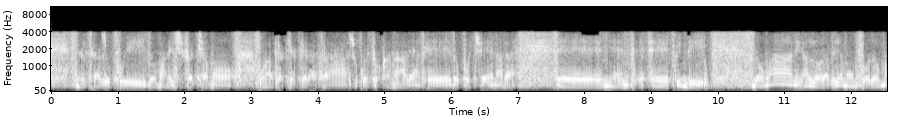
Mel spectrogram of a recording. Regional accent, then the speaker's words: Bonorva, Sardinia, Italy; now in Sassari, Italy; da ragazzo non vivevo a Sassari allora, no? E io vengo da Bonorva, quindi là avevamo la vigna, per cui da ragazzino aiutavo

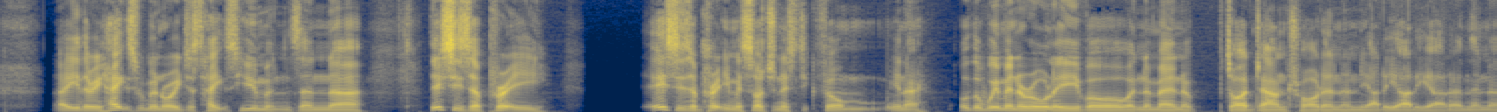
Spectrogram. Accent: California, United States; I'm from California.

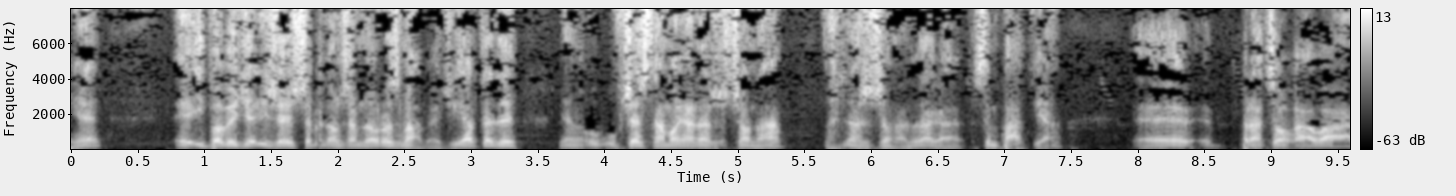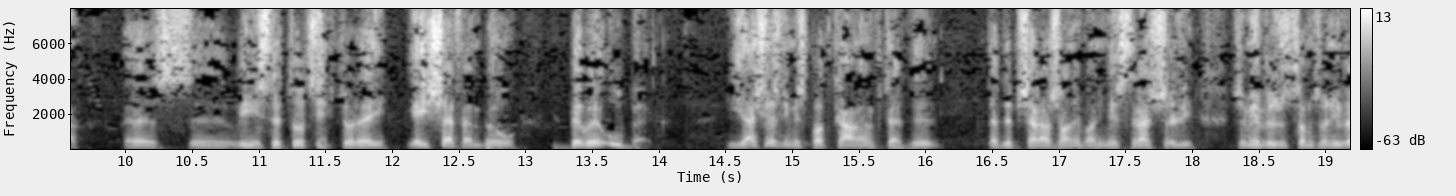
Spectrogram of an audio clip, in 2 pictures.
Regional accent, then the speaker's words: Lesser Poland, Poland; born there; urodziłem się na granicy z Zakopanem

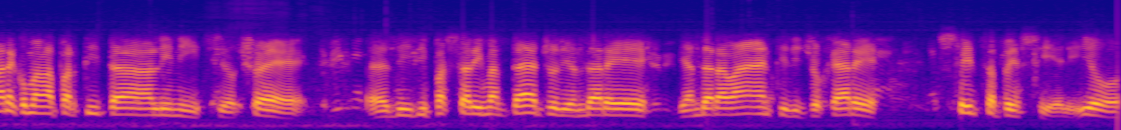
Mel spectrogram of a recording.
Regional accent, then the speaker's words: Liguria, Italy; visto che io sono ligure

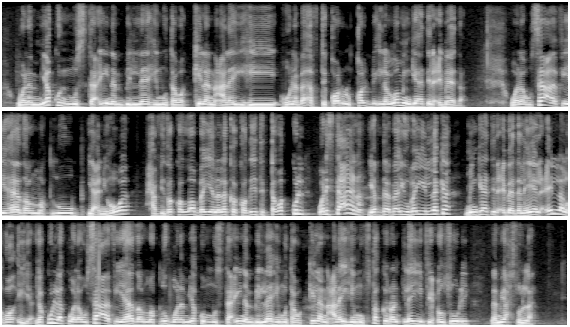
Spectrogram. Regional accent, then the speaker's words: Egypt; accent: Egyptian; دايما كلمة بقى هذه تأتي على لساني سبحان الله كمصري. اللهجة المصرية تغلب.

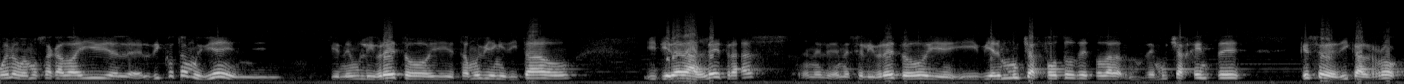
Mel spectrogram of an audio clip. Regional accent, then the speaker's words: Seville, Andalusia, Spain; born there; uno ha nacido en España, Sevilla, el sur, Andalucía, y hablo castellano, y canto en castellano

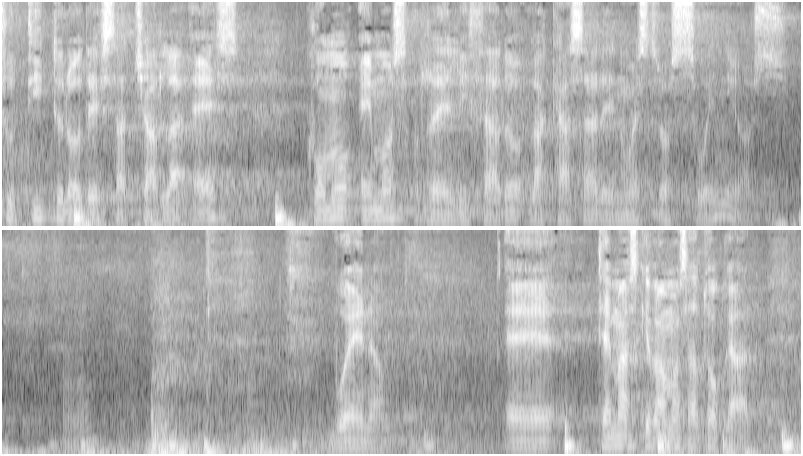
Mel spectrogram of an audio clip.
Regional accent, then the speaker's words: England, United Kingdom; accent: English; Spanish is a second language; Espero que entre mi acento inglés y el resfriado que tengo me podáis entender.

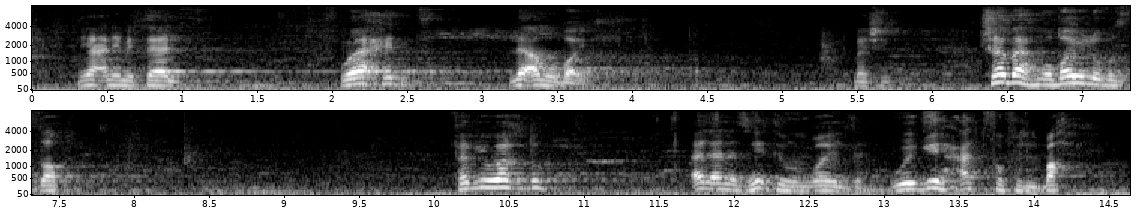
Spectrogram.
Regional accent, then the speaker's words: Egypt; فاحنا كمصريين اخلاقنا كريمه شويه، وايديهم ايدينا يعني بحبحه شويه

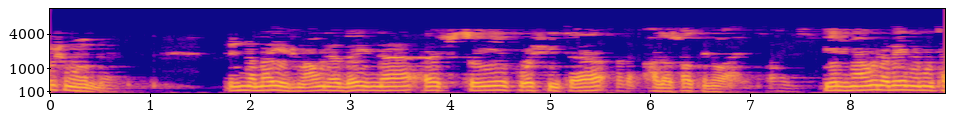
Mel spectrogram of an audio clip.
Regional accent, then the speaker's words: Syria; كما يقولون أيضا عندنا في سوريا بصوت أحمدي يعني واسع في حرية كاملة

